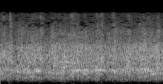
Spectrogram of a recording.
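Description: stadium crowd applause

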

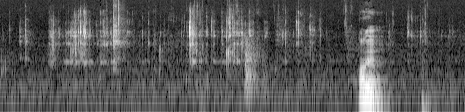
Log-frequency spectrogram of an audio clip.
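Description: sipping a cocktail

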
